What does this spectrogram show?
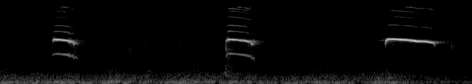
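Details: Sound of a Javan grey-throated white-eye used as a lure, three loud nasal calls, two short and harsh, the last longer and flatter, spaced about one and a half seconds apart.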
